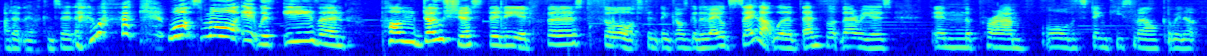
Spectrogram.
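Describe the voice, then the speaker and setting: A woman reading a children's book aloud in an expressive storytelling style. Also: fairly low pitch, rough recording. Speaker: storybook reader.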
